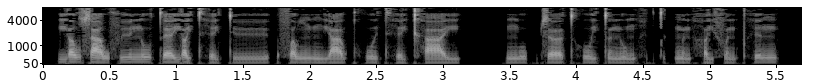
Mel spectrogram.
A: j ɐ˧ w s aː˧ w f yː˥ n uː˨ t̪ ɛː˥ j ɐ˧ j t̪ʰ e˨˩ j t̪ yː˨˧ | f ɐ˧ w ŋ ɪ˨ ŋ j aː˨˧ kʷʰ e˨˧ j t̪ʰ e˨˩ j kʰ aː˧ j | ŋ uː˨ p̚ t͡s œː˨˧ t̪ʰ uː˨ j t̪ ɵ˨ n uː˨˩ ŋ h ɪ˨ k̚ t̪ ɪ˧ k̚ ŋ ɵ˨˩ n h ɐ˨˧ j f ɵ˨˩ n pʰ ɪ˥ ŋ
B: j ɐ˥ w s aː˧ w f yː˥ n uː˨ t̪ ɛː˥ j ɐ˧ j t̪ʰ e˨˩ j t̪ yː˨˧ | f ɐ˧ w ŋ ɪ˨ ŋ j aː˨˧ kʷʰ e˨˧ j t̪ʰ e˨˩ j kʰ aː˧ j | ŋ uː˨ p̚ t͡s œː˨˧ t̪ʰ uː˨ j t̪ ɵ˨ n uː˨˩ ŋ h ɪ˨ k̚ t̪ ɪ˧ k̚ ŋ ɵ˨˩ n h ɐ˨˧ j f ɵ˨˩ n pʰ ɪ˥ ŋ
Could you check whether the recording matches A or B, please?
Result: B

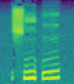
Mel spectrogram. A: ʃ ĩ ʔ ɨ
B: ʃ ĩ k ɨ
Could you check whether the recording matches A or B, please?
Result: A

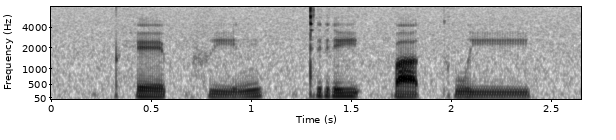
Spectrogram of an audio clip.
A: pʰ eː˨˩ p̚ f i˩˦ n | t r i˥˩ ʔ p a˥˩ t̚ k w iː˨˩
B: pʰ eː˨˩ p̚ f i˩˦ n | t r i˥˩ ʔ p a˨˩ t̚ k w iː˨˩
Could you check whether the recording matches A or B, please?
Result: B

